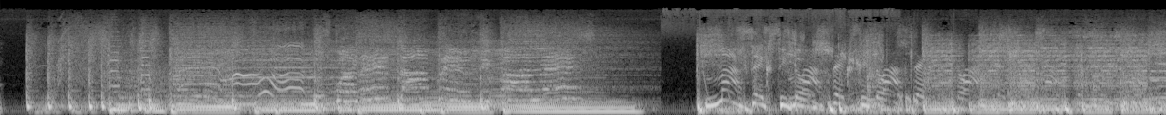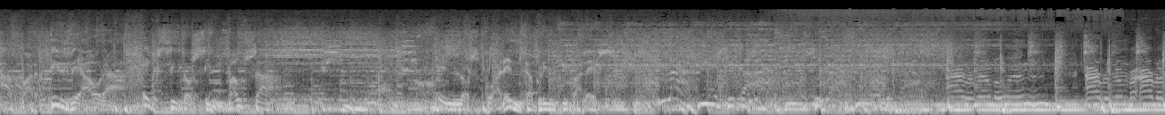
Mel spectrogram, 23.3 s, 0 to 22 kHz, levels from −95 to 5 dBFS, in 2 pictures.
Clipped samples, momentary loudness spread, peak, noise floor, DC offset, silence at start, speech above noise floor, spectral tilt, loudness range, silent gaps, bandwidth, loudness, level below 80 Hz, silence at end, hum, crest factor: under 0.1%; 5 LU; -4 dBFS; -46 dBFS; under 0.1%; 0.25 s; 26 dB; -5.5 dB/octave; 3 LU; none; 17 kHz; -20 LUFS; -36 dBFS; 0 s; none; 14 dB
